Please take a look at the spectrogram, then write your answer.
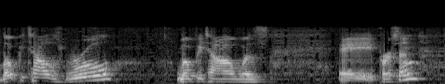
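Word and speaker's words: L'Hôpital: L'Hopital was a person, so you would say his name L'Hopital.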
